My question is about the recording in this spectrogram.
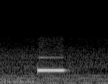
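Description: A single touch-tone keypad beep as a telephone number is dialed: one steady, mid-pitched tone lasting about a quarter second, standing out clearly over a faint background hum.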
